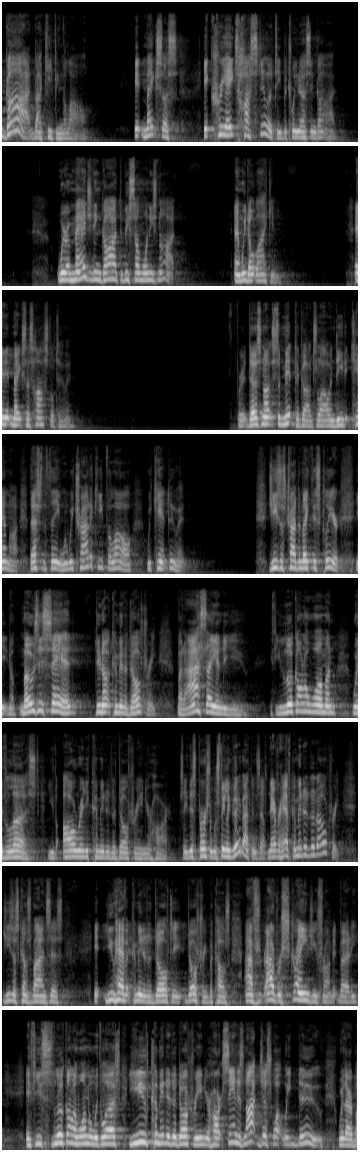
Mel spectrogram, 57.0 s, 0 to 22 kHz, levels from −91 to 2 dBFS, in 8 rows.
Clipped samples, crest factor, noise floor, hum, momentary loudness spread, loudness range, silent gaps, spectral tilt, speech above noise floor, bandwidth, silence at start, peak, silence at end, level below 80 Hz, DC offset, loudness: under 0.1%; 20 dB; -83 dBFS; none; 16 LU; 9 LU; none; -5 dB/octave; 57 dB; 15.5 kHz; 0 s; -8 dBFS; 0 s; -66 dBFS; under 0.1%; -27 LUFS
